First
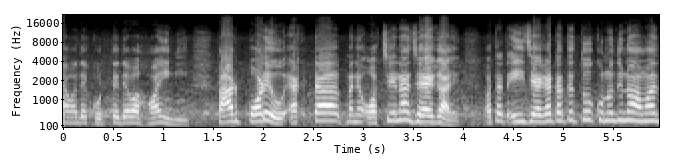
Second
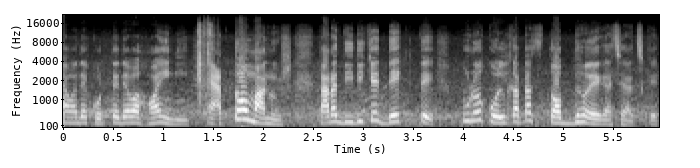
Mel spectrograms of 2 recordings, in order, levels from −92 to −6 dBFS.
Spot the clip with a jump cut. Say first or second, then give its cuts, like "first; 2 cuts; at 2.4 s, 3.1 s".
second; 1 cut; at 1.3 s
